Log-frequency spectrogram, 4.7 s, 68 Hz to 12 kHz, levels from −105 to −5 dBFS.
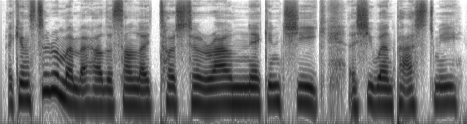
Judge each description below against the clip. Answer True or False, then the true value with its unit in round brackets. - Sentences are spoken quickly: True (230 wpm)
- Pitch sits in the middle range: True (160 Hz)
